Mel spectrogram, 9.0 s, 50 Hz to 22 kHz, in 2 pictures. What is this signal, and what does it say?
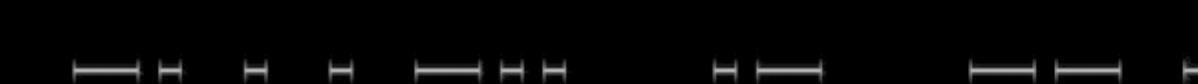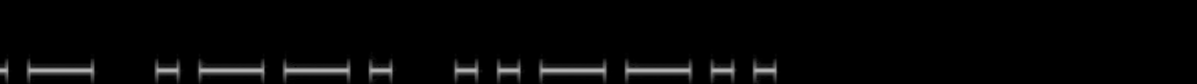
Morse code, heard as a keyed tone, about 15 wpm, 700 Hz. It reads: NEED A MAP?
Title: Sentences from Top 1000 Words - Review Part 2 - 15wpm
